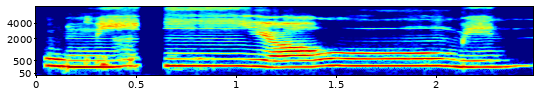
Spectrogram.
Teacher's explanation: So as I said before, we're going to be starting off with idgham naqis, and this is the first example over here, where there is noon sakin, which is in blue, and then R red, which is ya mushaddad, is the one where we do assimilation, which takes place with a 2-second nasal sound. So whilst we read this, remember that we need to do 2-second nasal sound, as that is the rule we are doing today.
